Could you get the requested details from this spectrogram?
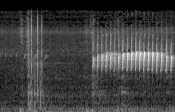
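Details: Tutor recording of a Grey-cheeked bulbul for training songbirds. A brief flutter of wing sounds comes first, then one long, tight 'tembakan' rattle of rapid harsh notes that grows louder toward the end.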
